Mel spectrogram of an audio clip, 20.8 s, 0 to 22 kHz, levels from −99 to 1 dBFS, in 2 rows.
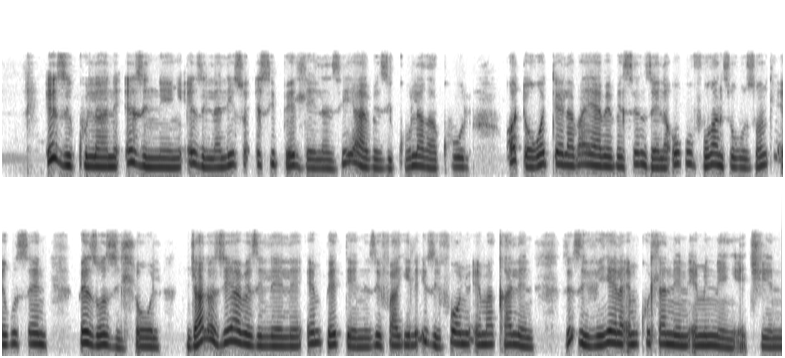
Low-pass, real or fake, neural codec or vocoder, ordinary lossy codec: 7.2 kHz; real; none; Opus, 32 kbps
